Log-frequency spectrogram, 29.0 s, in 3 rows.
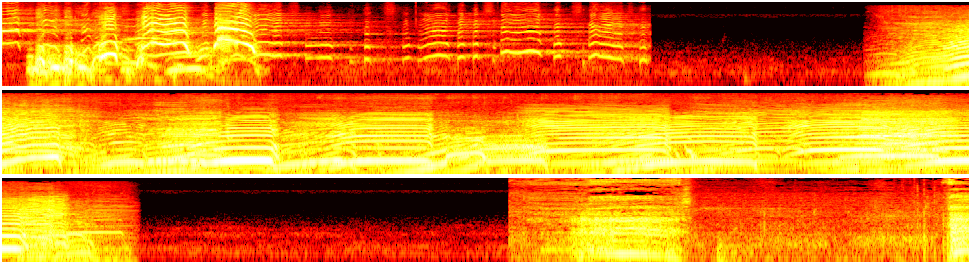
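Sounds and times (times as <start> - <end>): cattle mooing: 8.8 - 20.7.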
